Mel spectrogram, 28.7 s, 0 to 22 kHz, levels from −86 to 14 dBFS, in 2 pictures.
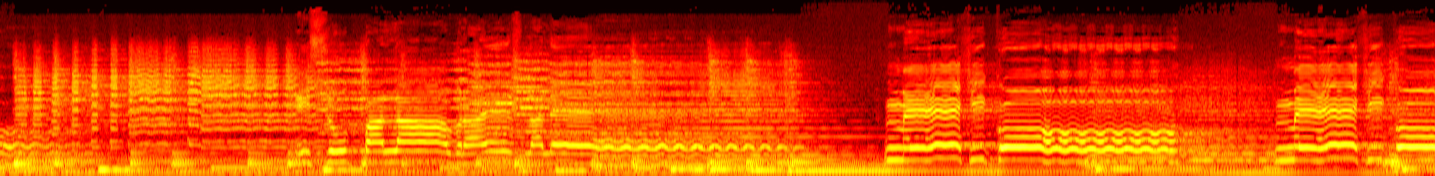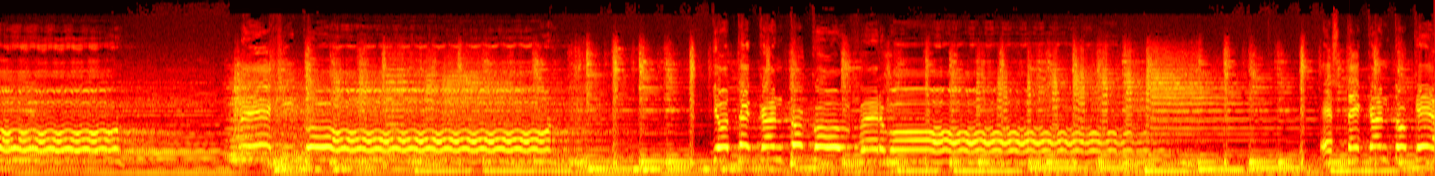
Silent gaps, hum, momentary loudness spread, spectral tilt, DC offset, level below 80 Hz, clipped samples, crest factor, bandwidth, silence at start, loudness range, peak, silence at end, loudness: none; none; 7 LU; -4 dB/octave; under 0.1%; -32 dBFS; under 0.1%; 14 dB; 16.5 kHz; 0 s; 2 LU; 0 dBFS; 0 s; -13 LUFS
